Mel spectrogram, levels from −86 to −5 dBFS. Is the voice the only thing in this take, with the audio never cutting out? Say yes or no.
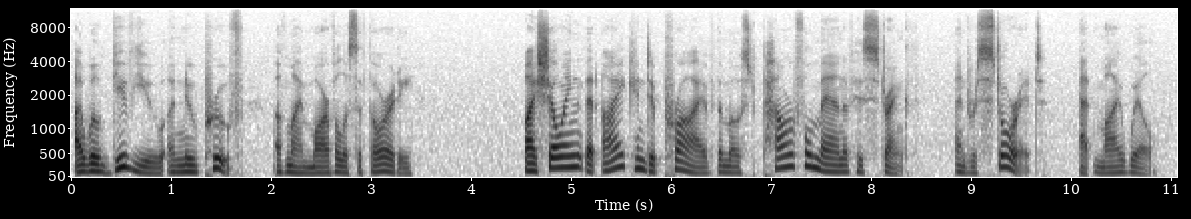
yes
